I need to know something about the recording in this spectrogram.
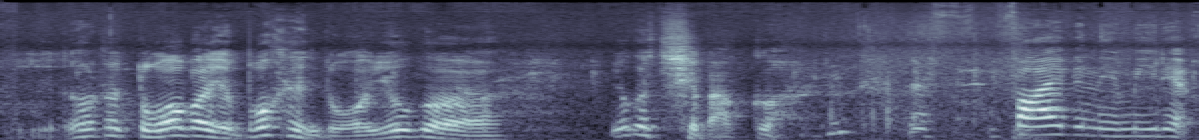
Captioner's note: non-english speech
